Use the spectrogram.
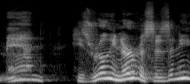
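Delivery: very audible, loud, carrying stage whisper. Retelling a young lady in the front row remarking to her neighbour, loud stage whisper. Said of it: "very loud stage whisper said".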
